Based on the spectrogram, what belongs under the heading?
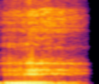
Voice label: hmmm, English; thief

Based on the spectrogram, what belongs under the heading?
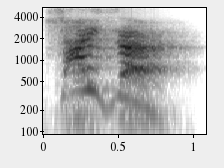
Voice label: german; Spec Ops 2

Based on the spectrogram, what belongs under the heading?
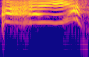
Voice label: "dragon punch", American; Speech; International

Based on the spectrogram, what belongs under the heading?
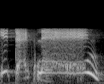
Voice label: "Incoming", Danish

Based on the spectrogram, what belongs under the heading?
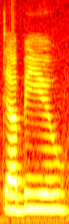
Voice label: "w", female; alphabet; Web Clip Empire 150,000

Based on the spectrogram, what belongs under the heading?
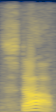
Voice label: "stop", voice

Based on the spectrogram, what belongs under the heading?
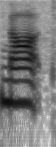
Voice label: "Not", female voice; TalkingKeys

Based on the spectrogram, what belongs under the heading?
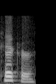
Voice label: "KICKER", dealer's speech

